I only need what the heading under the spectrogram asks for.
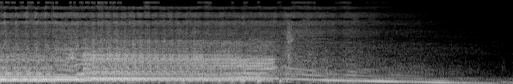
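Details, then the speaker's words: Green Integra at Wednesday night drags on 24.5-inch slicks with big ram horn: engine hangs near the rev limiter then revs sag with no gear catching; broken shifter cable, upshifts fine but won't take second or fourth; cable fixed afterward. "so basically all night long he was doing that he couldn't get any down gears which is second and fourth gear uh it up shifts fine"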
